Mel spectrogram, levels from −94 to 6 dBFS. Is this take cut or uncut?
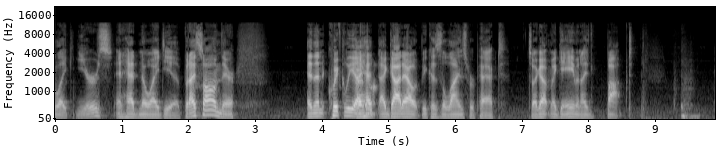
uncut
